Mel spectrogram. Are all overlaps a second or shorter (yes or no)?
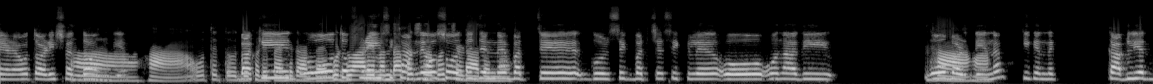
no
